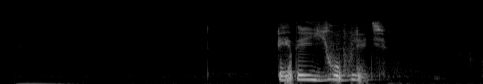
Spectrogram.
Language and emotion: Russian, angry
